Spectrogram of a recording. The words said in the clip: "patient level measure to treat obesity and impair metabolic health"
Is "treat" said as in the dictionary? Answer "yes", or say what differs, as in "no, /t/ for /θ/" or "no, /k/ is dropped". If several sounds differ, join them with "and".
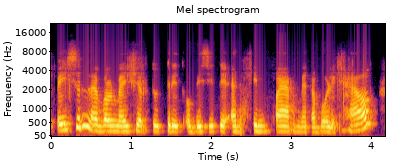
yes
